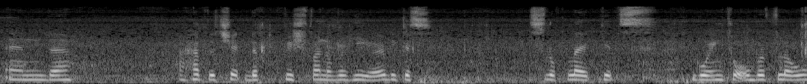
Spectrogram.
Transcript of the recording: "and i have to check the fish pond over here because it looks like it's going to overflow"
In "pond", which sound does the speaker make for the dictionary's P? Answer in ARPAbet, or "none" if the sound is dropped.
F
